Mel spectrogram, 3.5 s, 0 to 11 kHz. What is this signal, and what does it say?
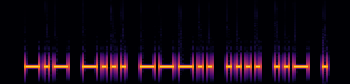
Morse code, heard as a keyed tone, about 28 wpm, 700 Hz. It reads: KB8HUE
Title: Speed Racing - USA 2x3 Call Signs 25wpm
